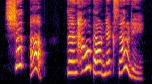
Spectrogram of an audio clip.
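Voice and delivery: high, loud sudden outburst; shrill snapping sister-in-law. Acted. Fiona snapping at her sister-in-law, high and loud. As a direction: cut her off sharply.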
